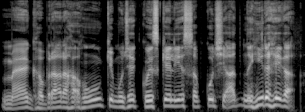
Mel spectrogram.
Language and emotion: Hindi, fearful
